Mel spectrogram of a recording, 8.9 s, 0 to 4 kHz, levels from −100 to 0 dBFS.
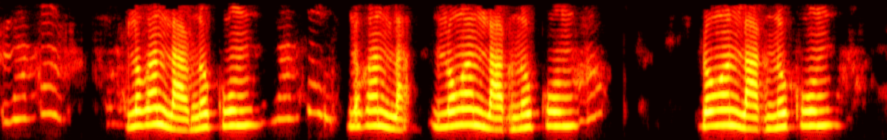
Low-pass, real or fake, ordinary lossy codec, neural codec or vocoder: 3.6 kHz; fake; MP3, 32 kbps; codec, 16 kHz, 4.8 kbps, FACodec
